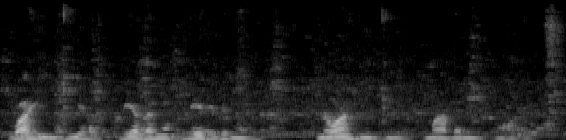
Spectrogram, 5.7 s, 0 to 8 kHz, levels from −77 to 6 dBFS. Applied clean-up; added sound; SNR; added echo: classical method log-MMSE.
